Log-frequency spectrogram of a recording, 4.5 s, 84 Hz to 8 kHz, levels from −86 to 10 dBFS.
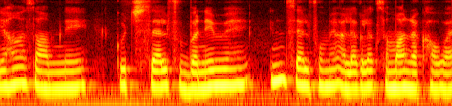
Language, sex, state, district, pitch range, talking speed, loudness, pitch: Hindi, female, Himachal Pradesh, Shimla, 185-205 Hz, 200 wpm, -13 LUFS, 195 Hz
